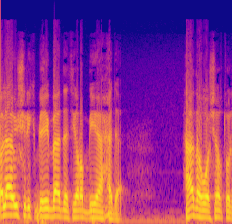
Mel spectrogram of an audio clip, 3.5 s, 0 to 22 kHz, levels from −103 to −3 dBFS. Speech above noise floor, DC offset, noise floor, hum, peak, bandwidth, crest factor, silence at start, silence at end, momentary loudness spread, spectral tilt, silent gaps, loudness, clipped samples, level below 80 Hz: 29 dB; under 0.1%; -39 dBFS; none; 0 dBFS; 9.8 kHz; 12 dB; 0 s; 0 s; 7 LU; -7.5 dB/octave; none; -11 LUFS; under 0.1%; -36 dBFS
